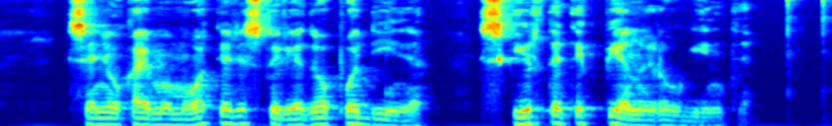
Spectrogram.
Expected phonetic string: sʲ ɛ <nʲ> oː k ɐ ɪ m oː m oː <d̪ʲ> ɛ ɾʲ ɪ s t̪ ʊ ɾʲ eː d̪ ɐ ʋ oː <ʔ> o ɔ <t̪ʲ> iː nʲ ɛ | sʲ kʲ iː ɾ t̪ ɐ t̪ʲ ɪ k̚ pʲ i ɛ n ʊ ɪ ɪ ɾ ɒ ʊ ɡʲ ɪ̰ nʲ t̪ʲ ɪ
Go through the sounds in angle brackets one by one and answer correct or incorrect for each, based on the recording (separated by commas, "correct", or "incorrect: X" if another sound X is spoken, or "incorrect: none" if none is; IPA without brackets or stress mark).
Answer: correct, incorrect: t̪ʲ, incorrect: p, incorrect: d̪ʲ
